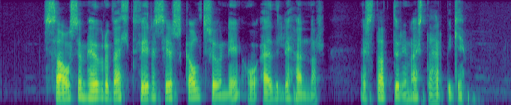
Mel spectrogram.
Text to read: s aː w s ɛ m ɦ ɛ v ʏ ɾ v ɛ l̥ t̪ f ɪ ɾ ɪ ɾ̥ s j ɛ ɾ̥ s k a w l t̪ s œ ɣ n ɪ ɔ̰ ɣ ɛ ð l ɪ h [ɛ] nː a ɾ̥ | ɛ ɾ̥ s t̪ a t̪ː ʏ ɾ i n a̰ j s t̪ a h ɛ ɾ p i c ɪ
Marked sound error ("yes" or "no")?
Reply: no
